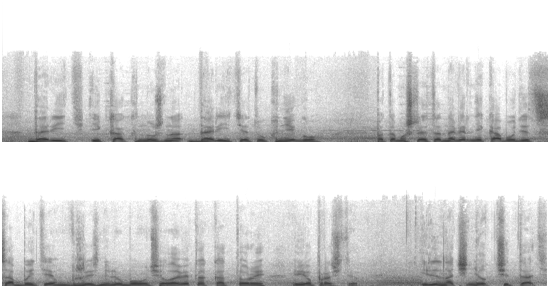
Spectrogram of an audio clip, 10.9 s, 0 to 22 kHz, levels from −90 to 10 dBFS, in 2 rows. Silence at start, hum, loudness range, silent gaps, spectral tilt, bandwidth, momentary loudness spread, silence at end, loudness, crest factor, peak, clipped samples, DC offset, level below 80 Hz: 0 s; none; 2 LU; none; -6 dB/octave; 13.5 kHz; 6 LU; 0 s; -19 LUFS; 12 dB; -8 dBFS; under 0.1%; under 0.1%; -46 dBFS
